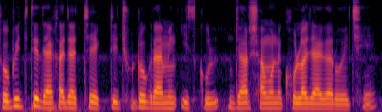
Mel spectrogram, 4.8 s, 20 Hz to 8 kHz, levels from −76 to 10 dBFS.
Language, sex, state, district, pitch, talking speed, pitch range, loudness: Bengali, male, West Bengal, Cooch Behar, 145 Hz, 150 wpm, 140-155 Hz, -18 LUFS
